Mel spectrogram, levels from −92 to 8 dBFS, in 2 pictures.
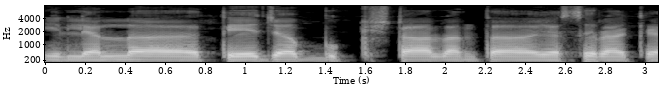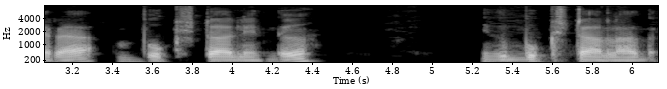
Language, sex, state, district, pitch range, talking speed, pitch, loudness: Kannada, male, Karnataka, Raichur, 100-105 Hz, 115 wpm, 100 Hz, -17 LUFS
